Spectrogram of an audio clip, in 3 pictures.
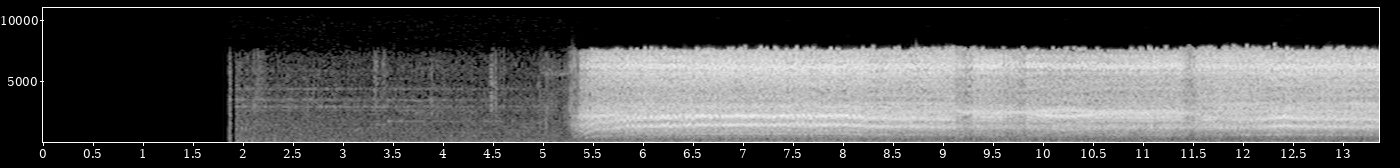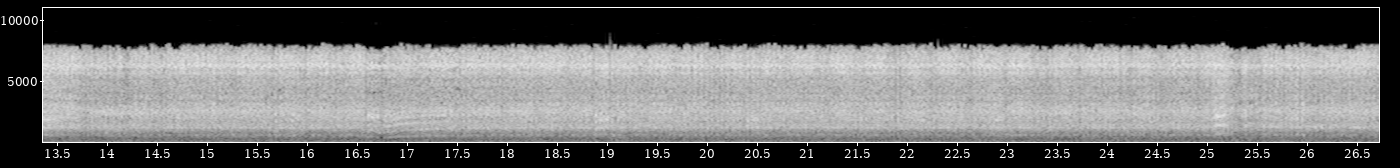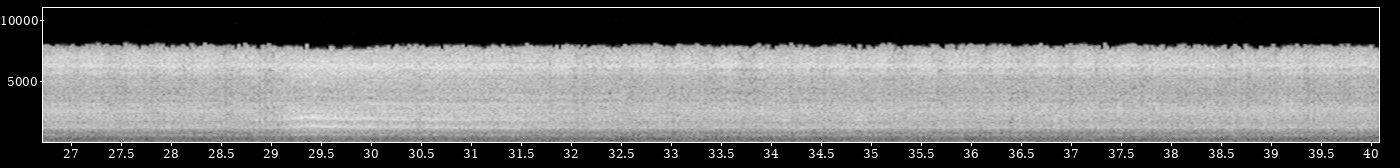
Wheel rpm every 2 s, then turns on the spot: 0, 0, 0, 120, 160, 160, 160, 170, 160, 150, 160, 160, 160, 170, 160, 160, 160, 160, 160, 160.
none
